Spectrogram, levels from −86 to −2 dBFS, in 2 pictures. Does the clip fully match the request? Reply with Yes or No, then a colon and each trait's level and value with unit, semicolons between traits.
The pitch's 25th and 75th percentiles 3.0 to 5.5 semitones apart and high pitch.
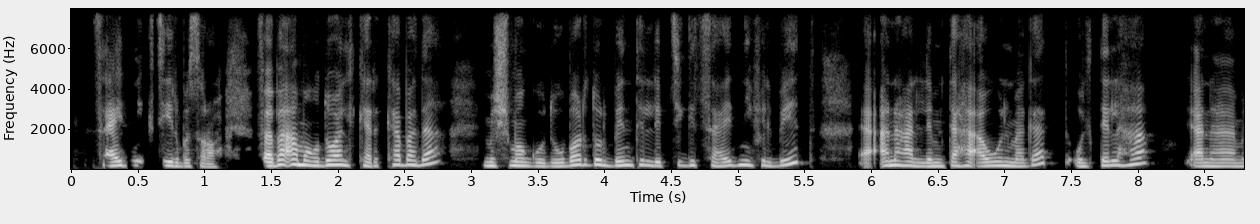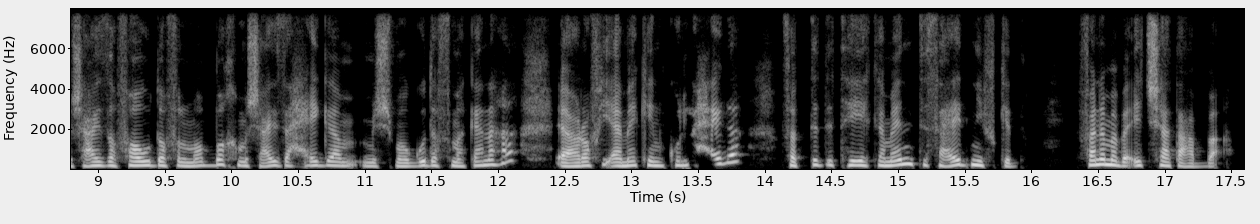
Yes: average, 3.5 semitones; high, 195 Hz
